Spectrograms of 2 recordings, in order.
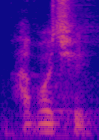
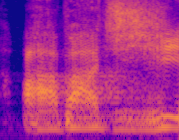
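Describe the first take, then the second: First: The word is said in a plain, normal way. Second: The word is said very forcefully and strongly. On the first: It is a habitual everyday cry. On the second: The situation is serious and urgent.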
